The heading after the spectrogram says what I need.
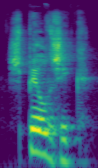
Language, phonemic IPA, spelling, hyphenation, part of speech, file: Dutch, /ˈspɪl.zik/, spilziek, spil‧ziek, adjective, Nl-spilziek.ogg
- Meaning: wasteful, profligate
